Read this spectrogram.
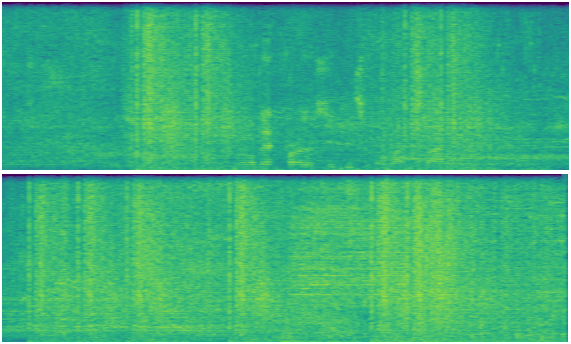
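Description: Shotgun blasts boom repeatedly, loud and heavy.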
